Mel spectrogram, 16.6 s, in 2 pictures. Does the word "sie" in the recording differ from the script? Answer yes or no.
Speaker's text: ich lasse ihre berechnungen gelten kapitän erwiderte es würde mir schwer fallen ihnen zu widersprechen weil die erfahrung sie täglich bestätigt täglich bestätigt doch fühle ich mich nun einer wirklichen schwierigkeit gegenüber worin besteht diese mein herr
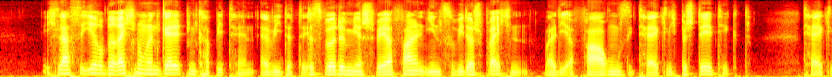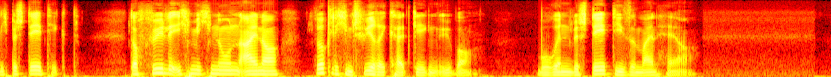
no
